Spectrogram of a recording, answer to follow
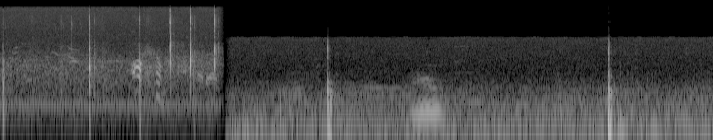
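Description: Hands striking a volleyball on a sand court: sharp slaps, several quick ones in the first three seconds, then one about five seconds in and the loudest just after nine seconds. A short vocal call comes in the middle.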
